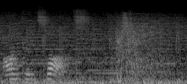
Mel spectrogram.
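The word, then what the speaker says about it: 暗剣殺: It's Ankensatsu. Yes, but I am filthy American, so I don't pronounce it as an American.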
